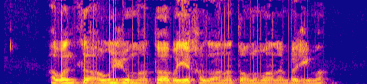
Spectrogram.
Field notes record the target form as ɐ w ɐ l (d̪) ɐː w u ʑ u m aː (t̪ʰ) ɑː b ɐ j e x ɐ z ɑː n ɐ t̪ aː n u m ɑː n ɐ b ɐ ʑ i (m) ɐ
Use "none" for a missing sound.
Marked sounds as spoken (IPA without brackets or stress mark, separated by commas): t̪, t̪, m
